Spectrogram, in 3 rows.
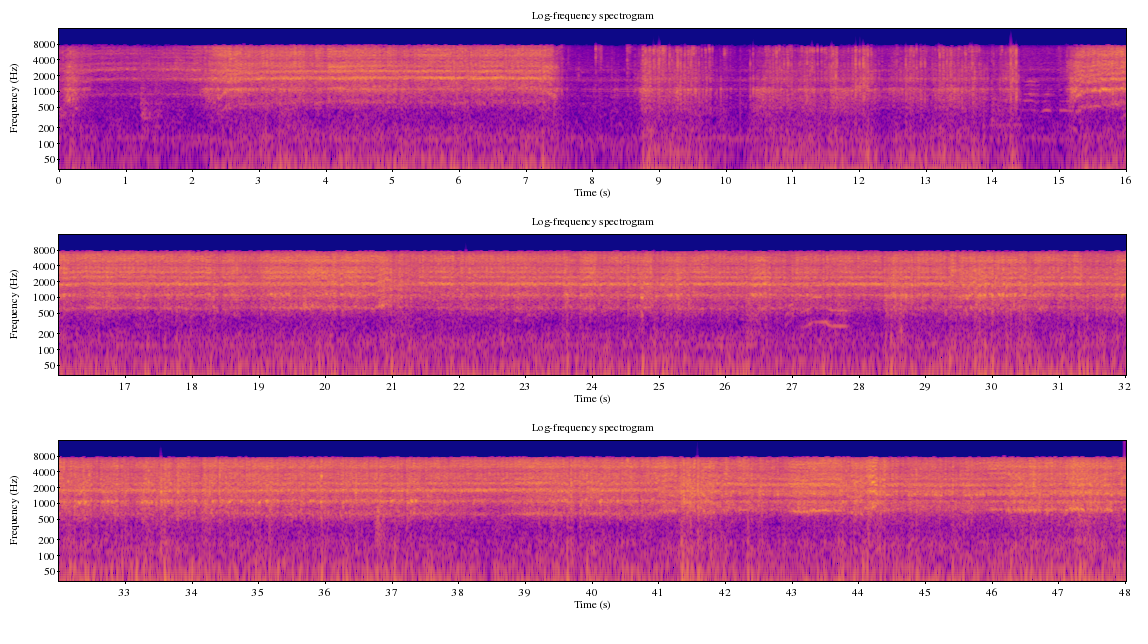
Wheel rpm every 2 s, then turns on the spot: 20, 80, 160, 140, 10, 10, 20, 20, 150, 160, 170, 160, 160, 160, 160, 160, 160, 160, 160, 160, 170, 200, 200, 200.
8-14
